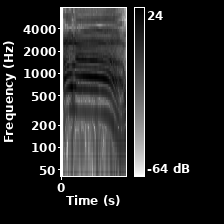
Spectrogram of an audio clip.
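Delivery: big, high hola shout; shouted greeting. Real, not acted. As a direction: call it out across the room.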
